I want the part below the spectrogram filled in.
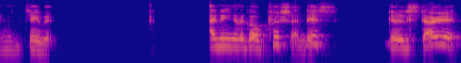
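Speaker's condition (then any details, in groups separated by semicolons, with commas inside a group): Cerebral palsy; from birth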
